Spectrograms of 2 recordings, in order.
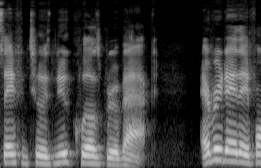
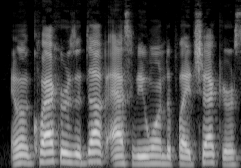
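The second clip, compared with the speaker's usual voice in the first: plain reading voice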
